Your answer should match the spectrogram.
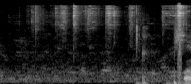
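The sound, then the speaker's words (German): Keys jangle in a series of bright, metallic bursts that rattle irregularly for about two seconds as a key is fetched, with a faint murmur of voices in the background. “aber du holst mal einen Schlüssel.”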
